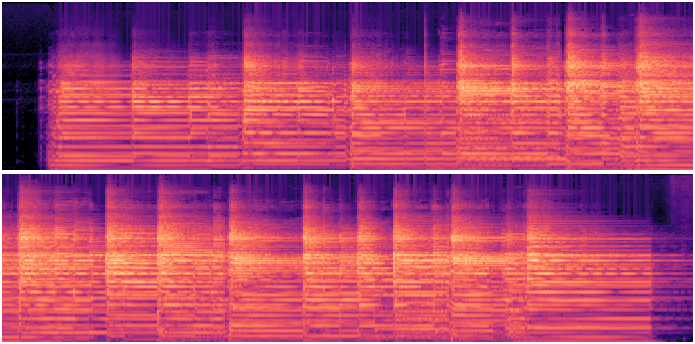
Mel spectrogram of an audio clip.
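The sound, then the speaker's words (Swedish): Electric guitar played through a Range Lord, a Rangemaster-style treble booster pedal, set very low, playing loud, overdriven chords with a bright, biting edge, struck in a steady series of sustained hits with no talking. “Eh, men nu, försöker, nu satt jag på, ehm, medan du spelar då, eh, eh, Range Lorden.”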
